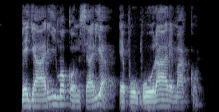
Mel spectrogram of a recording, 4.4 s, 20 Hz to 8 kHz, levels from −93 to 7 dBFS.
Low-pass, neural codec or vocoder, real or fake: 7.2 kHz; none; real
